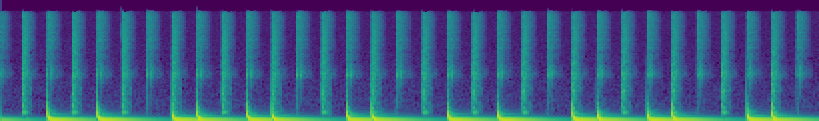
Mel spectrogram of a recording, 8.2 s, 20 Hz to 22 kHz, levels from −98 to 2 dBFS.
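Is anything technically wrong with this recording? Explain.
Yes. At 1.21 s there is an electrical switching spike, a sharp snap on top of the sound. It is likely a nearby switch arcing into the audio line.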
